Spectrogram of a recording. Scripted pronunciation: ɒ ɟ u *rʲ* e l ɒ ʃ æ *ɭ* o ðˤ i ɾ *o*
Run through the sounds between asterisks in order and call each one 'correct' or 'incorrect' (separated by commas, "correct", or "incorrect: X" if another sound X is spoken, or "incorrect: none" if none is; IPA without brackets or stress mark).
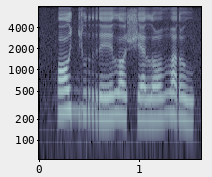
incorrect: r, incorrect: l, incorrect: u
